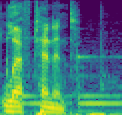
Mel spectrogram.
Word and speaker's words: lieutenant: And I would say second left tenant Julian. Oh, the British pronunciation.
